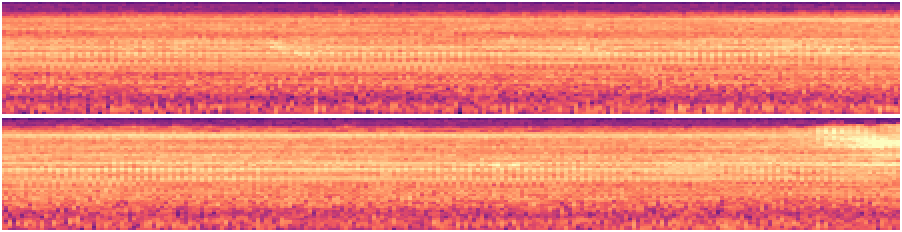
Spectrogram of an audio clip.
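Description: A lip tattoo machine runs with a steady, continuous electric hum and buzz, close and quiet, with no talking.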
